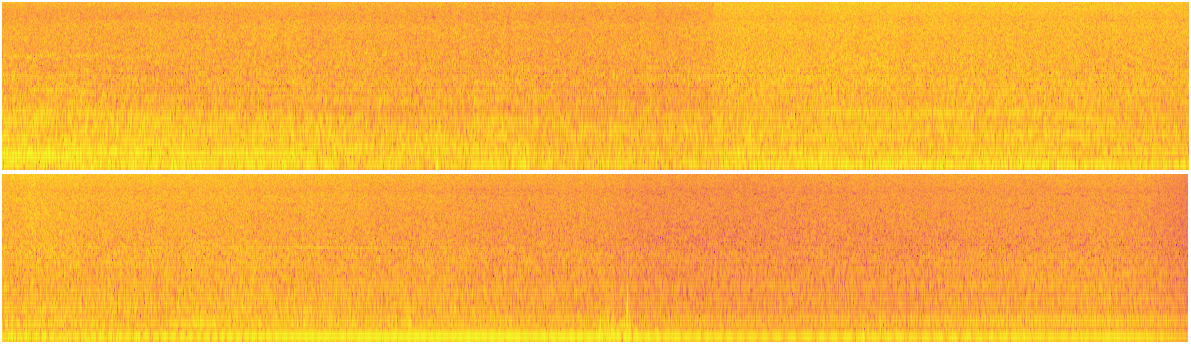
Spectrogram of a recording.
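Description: Speedboat engine running steadily under way: a deep, even drone with the rush of water along the hull, heard from inside the cabin.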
